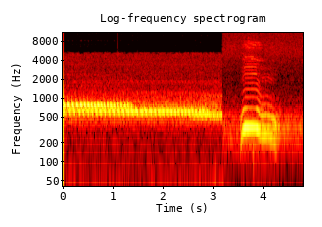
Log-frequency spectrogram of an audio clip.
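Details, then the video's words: Fast, even trill from an owl that holds one pitch and slowly drops a little over three seconds. It breaks off abruptly, and after a brief pause a single rich, drawn-out hoot slides downward. "suara burung hantu"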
